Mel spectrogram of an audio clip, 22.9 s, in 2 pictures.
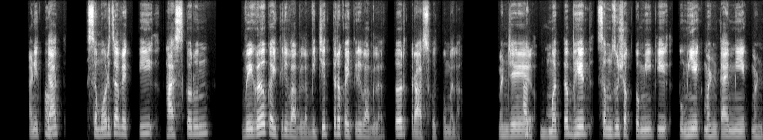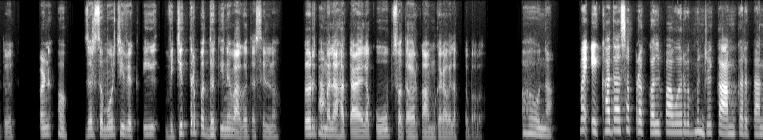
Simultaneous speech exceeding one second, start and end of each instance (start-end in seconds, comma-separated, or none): none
